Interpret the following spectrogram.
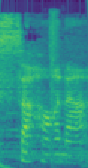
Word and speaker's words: Sahana: Next up, we have an S name here is Sahana, spelled S-A-H-A-N-A, Sahana.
